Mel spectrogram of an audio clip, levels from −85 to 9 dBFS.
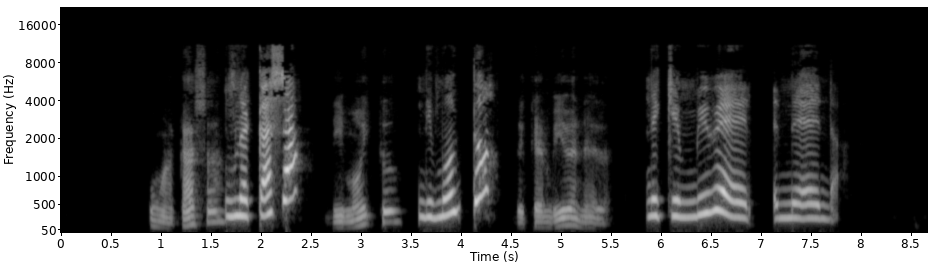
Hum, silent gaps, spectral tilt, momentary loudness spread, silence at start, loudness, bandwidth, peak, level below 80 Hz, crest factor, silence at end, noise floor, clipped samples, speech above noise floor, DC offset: none; none; -2.5 dB/octave; 22 LU; 0.9 s; -19 LUFS; 11.5 kHz; 0 dBFS; -76 dBFS; 20 dB; 0.9 s; under -90 dBFS; under 0.1%; over 71 dB; under 0.1%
